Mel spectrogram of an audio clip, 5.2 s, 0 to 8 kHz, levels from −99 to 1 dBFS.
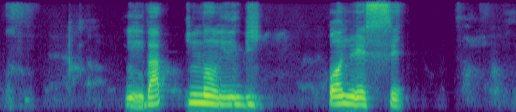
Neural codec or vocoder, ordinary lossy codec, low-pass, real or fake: codec, 16 kHz, 1 kbps, FunCodec, trained on Chinese and English, 50 frames a second; Opus, 64 kbps; 7.2 kHz; fake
